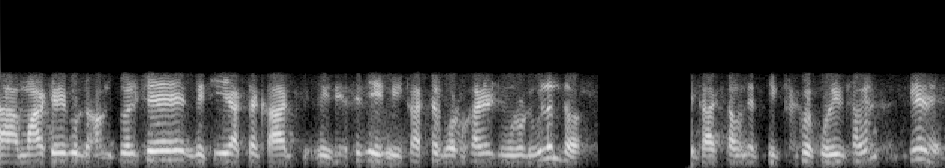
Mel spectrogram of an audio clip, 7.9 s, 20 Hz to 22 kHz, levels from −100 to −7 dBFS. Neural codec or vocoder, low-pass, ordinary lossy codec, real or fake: none; 3.6 kHz; Opus, 64 kbps; real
